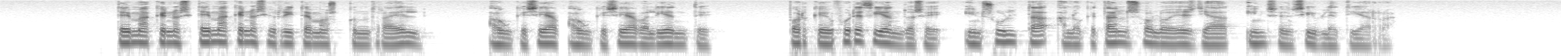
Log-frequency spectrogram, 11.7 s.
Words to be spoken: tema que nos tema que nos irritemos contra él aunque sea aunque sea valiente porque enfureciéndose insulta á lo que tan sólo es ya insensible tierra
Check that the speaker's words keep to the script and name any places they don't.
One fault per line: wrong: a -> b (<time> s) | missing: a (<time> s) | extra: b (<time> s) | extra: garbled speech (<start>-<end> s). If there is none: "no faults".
no faults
